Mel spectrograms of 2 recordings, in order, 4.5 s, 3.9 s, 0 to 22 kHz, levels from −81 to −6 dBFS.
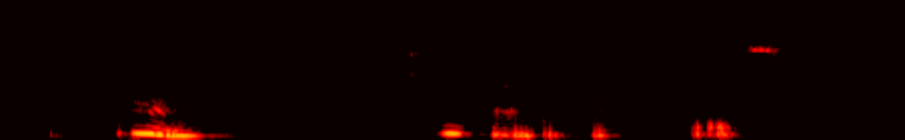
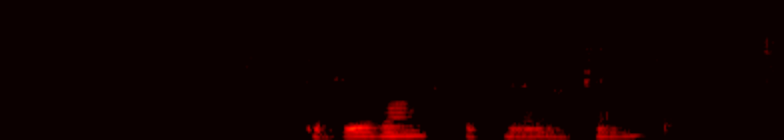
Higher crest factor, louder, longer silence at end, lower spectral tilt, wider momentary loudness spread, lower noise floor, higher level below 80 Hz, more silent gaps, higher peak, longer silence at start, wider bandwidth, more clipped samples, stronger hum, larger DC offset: about the same, 18 dB vs 20 dB; first, -46 LUFS vs -62 LUFS; first, 0.65 s vs 0 s; first, -9.5 dB/octave vs -6 dB/octave; first, 18 LU vs 10 LU; about the same, under -90 dBFS vs under -90 dBFS; first, -80 dBFS vs under -90 dBFS; first, 1.53-1.61 s, 1.74-1.87 s, 1.94-2.03 s vs none; first, -30 dBFS vs -44 dBFS; second, 0.65 s vs 1.2 s; second, 6 kHz vs 8.8 kHz; neither; neither; neither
